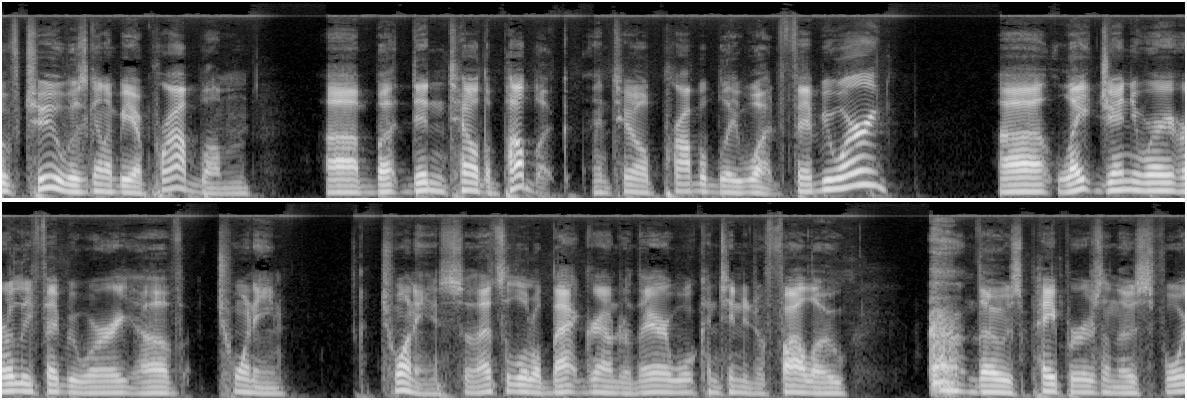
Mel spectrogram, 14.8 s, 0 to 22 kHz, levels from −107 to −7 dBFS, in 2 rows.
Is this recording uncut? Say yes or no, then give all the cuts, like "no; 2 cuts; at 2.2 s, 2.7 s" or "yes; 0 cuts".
yes; 0 cuts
